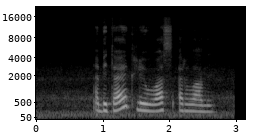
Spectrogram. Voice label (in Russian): Предложение русский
